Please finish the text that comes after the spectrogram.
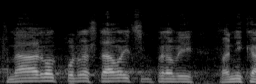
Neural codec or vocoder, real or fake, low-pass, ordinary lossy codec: codec, 44.1 kHz, 3.4 kbps, Pupu-Codec; fake; 14.4 kHz; AAC, 48 kbps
